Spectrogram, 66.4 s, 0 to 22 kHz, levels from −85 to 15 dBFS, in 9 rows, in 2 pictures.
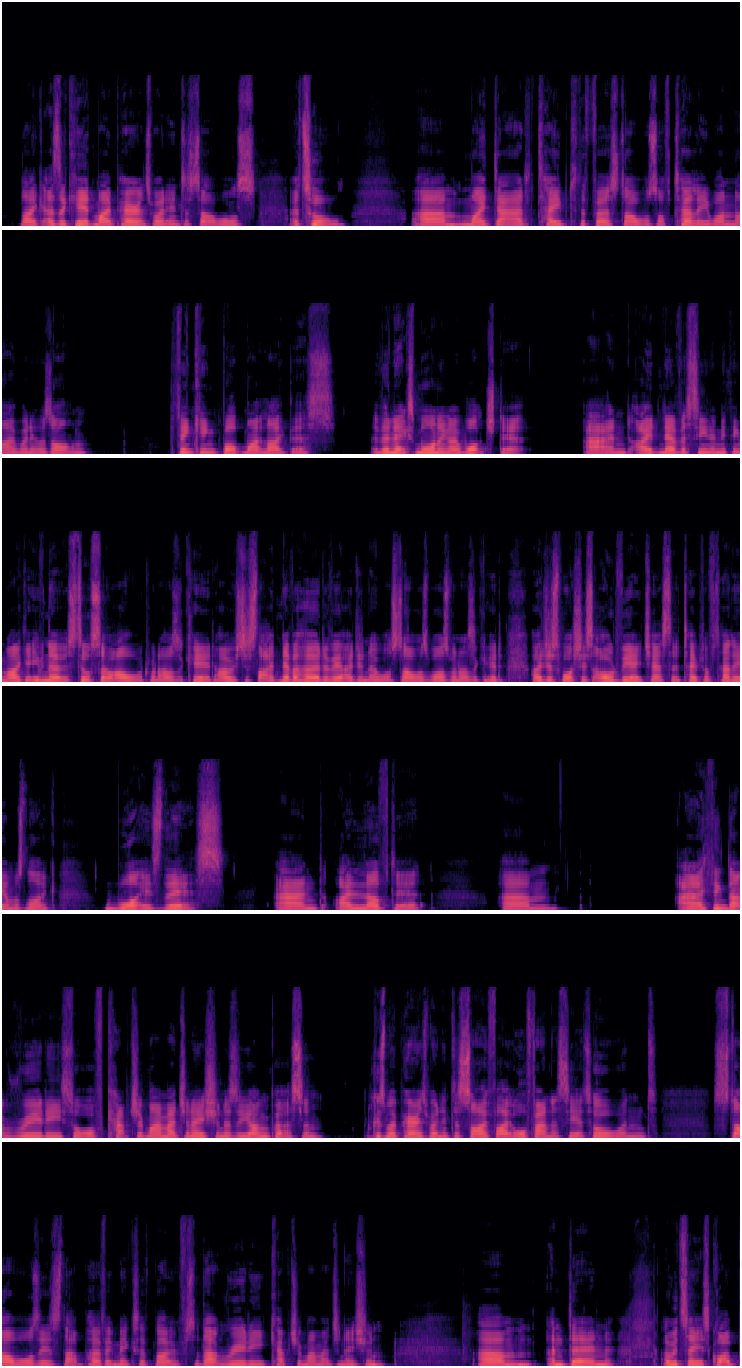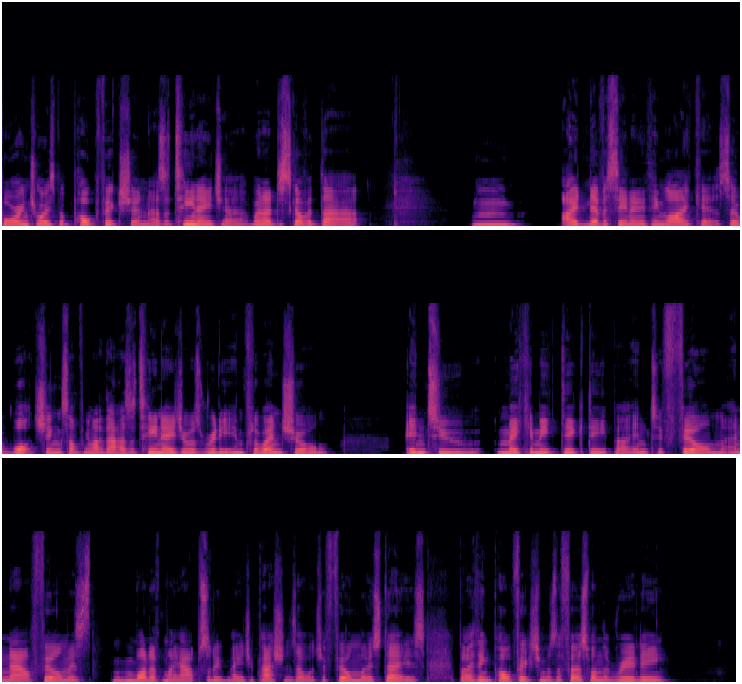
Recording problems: none

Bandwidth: 14.5 kHz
